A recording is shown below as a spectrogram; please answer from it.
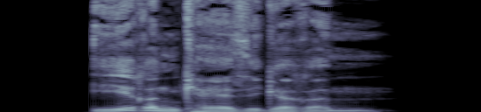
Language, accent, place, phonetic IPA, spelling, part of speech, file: German, Germany, Berlin, [ˈeːʁənˌkɛːzɪɡəʁəm], ehrenkäsigerem, adjective, De-ehrenkäsigerem.ogg
- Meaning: strong dative masculine/neuter singular comparative degree of ehrenkäsig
